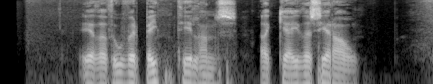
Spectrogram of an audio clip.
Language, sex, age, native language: Icelandic, male, 20-29, Icelandic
